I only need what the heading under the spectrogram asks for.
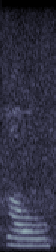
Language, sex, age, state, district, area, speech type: Odia, female, 18-30, Odisha, Sundergarh, urban, spontaneous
